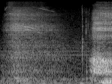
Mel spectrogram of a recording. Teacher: Just practice it on its own, just that letter. It just kind of scrapes the top of the throat.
